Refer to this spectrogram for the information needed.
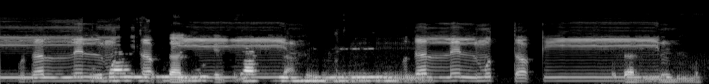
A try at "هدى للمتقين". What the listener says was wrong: আচ্ছা, মাশাআল্লাহ, ঠিক আছে।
